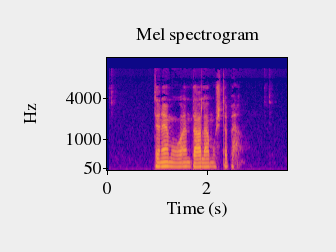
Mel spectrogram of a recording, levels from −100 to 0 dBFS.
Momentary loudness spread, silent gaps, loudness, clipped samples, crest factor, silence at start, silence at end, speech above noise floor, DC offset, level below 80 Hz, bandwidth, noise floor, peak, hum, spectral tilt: 12 LU; none; -25 LUFS; under 0.1%; 22 dB; 0.95 s; 1 s; 46 dB; under 0.1%; -62 dBFS; 11.5 kHz; -70 dBFS; -6 dBFS; none; -5.5 dB/octave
